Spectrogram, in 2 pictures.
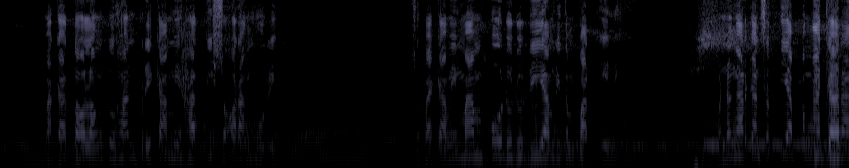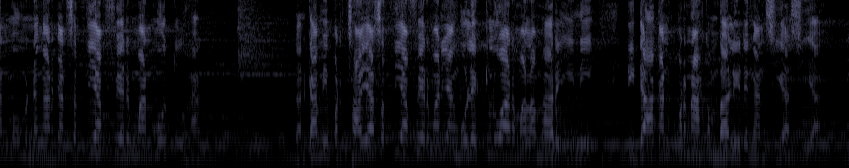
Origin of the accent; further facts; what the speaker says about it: Surabaya, East Java, Indonesia; apa kabar? Saya dari Surabaya. Tepatnya saya bergereja di paroki Santo Marinus Surabaya, itu di daerah Kenjeran.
